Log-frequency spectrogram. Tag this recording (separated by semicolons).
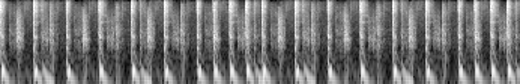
beat; club; dance; hard; hardcore; harder-dance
